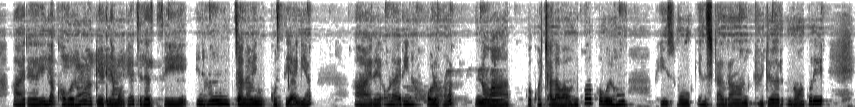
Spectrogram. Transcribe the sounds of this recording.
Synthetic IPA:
aɾiɲãʔkʰɔbɔɾɦɔ̃ap̚ɖeʈɲamɔ̰ʔɡɛjat͡ʃɛd̪at̪sɛ | inɦɔ̃t͡ʃalawɛnkɔsijaʔɡɛja | ɾɔɽaʔɾɛnhɔɽhɔ̃ | nɔwa | kɔkɔt͡ʃalawaunkɔkʰɔbɔɾɦɔ̃ | pʰesbukinsʈaɡɾamʈwiʈəɾɡɔwãkɔɾɛ

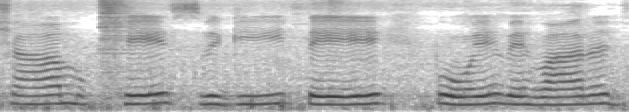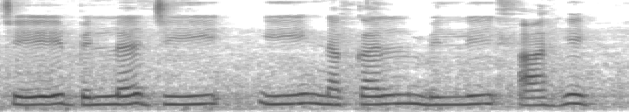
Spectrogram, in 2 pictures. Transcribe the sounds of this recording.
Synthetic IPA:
ʃaːmʊkʰjesʋɪɡit̪e | poːeʋeʋaːɾd͡ʒebɪld͡ʑiː | inɐkəlmɪliaːɦeː

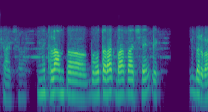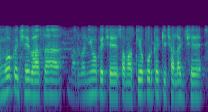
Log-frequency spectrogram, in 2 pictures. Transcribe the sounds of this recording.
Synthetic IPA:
t͡ʃʰat͡ʃʰamit̪ʰlamt̪ɔbəɦut̪əɾəkbʱasat͡ʃʰɛek̚ | d̪əɾbʱəŋɡoket͡ʃʰɛbʱasaməd̪bənijõket͡ʃʰɛsəməst̪ʰijopuɾkekit͡ʃʰaləɡ̚t͡ʃʰɛ

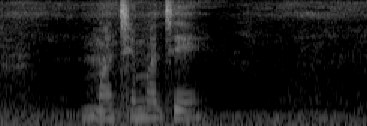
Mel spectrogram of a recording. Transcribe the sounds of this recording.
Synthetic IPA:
mad͡ʒemad͡ʒe

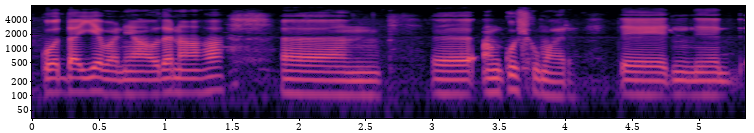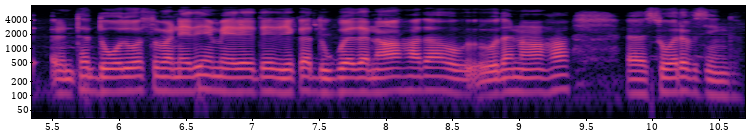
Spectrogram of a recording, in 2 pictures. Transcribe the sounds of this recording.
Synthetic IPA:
koːd̪aːieːbənejaːoːd̪aːnaːɦaː | ə̃ŋkʊʃkʊmaːɾ | t̪eː | t̪ːd̪oːd̪oːst̪bəneːd̪eːmeːɾet̪eːd͡ʒeːkaːd̪ʊɡeːd̪aːnaːɦat̪aːoːd̪aːnaːɦaː | soːɾəʋsɪŋɡ

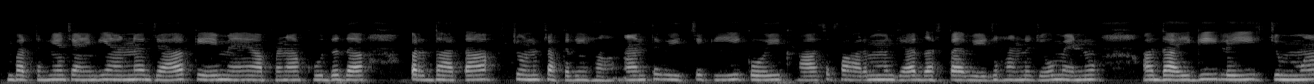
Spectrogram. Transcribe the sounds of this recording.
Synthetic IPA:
bəɾt̪nijãːt͡ʃaːĩːnd̪ĩːɦənd͡ʒaːkɪmɛ̃ːaːpɳaːkʰʊd̪d̪aː | pəɾd̪aːt̪aːt͡ʃʊɳsəkd̪iːɦãːənt̪ʋɪt͡ʃkiːkoːiːkʰaːspʰaːɾmd͡ʒaːd̪əst̪aːʋeːd͡ʒɦənd͡ʒoːmɛ̃ːnũː | əd̪aːiɡiːləiːd͡ʒʊmːãː

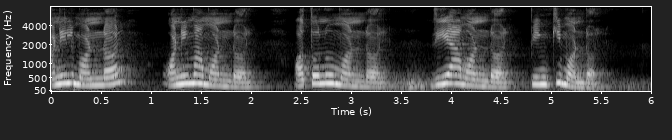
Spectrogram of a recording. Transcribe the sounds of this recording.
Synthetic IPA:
ɔnilmɔɳɖɔl | ɔnimamɔɳɖɔl | ɔt̪onumɔɳɖɔlɾiamɔɳɖɔlpiŋkimɔɳɖɔl

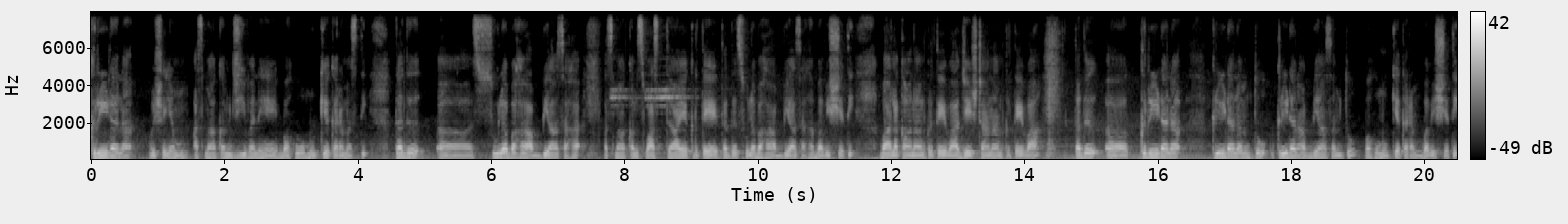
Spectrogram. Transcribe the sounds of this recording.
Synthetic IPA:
kɾiːɽɐnɐ | ʋiʂɐjɐmɐsmaːkɐmd͡ʒiːʋɐneːbɐɦumukʰjɐkɐɾɐmɐst̪i | t̪ɐd̪ | sulɐbɐɦɐɐbʱjaːsɐɦɐ | ɐsmaːkɐmsʋaːst̪ʰjaːjɐkɾɪt̪eːt̪ɐd̪sulɐbɐɦɐɐbʱjaːsɐɦɐbʱɐʋiʂjɐt̪i | baːlɐkaːnaːmkɾɪt̪eːʋaːd͡ʒeːʂʈaːnaːmkɾɪt̪eːʋaː | t̪ɐd̪ | kɾiːɽɐnɐ | kɾiːɽɐnɐmt̪ukɾiːɽɐnɐːbʱjaːsɐmt̪ubɐɦumukʰjɐkɐɾɐmbʱɐʋiʂjɐt̪i

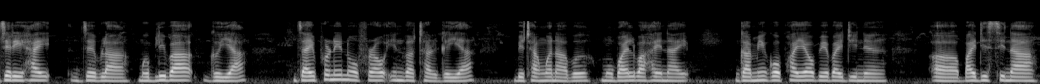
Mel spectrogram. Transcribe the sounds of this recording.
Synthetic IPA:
zeɾiɦaj | zɯblamɯblibaɡɯja | zajpʰɯɾninɔpʰɾawʔinbatʰaɾɡɯja | bitʰaŋbɯnabɯmɔbajlbaɦajnaj | ɡamiɡɔpʰajawbebajdinɯ | bajdisina

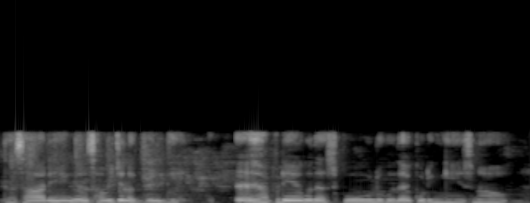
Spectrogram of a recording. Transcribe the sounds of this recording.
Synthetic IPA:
t̪ãːsaːɾẽːsəmd͡ʒləɡnd̪iː | əpneːkʊd̪aːskuːlkʊd̪aːkʊɽijẽːsʊnaːoː

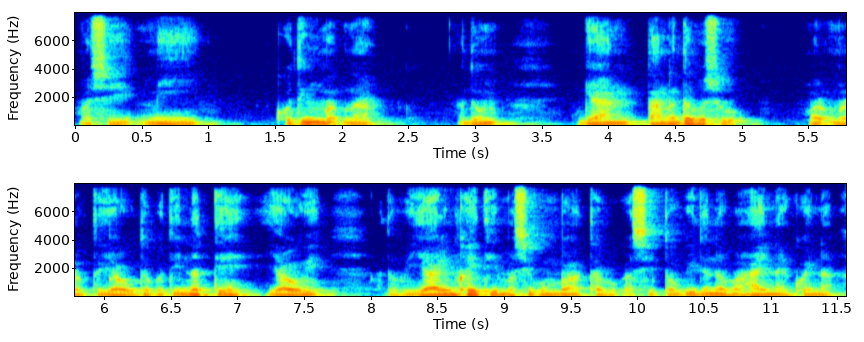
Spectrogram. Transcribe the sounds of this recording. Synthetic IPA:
mɐsimi | kʰudiŋmɐk̚nɐː | dum | ɡjantanɐdɐbɐsu | mɐɾɐk̚mɐɾɐk̚tɐjawdɐbɐdinɐtːejawi | ɐdubɐjaɾimkʰajdimɐsiɡumbɐtʰɐbɐk̚ɐsitɐwbidɐnɐbɐɦajnɐjkʰojnɐ

